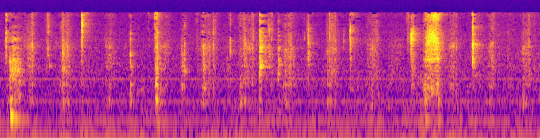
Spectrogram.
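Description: Faint close-up chewing: soft, irregular wet mouth clicks, with a short rush of noise about five seconds in.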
